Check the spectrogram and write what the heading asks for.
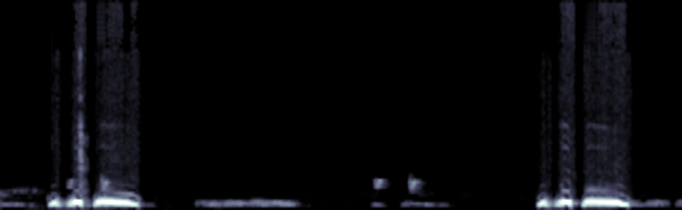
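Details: Two cooing phrases from a spotted dove, 'thúc' style, about five seconds apart; each has two quick clipped coos and a longer falling coo, with faint soft calls between.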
